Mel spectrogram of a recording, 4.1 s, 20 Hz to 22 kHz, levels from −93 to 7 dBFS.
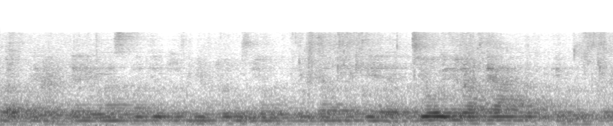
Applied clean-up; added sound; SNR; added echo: neural separator model SepFormer DNS4.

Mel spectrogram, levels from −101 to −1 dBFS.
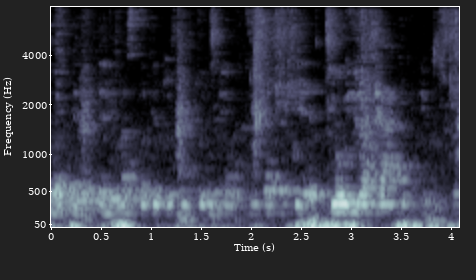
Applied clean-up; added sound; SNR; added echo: classical method WPE with log-MMSE.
